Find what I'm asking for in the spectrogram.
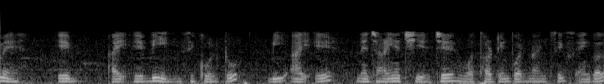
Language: Gujarati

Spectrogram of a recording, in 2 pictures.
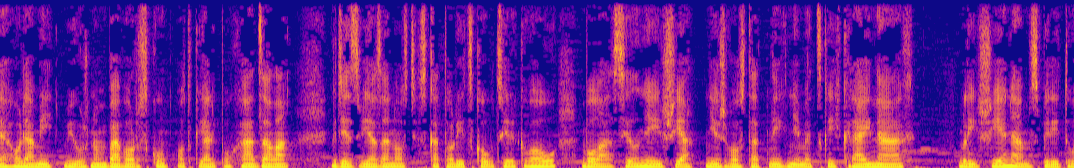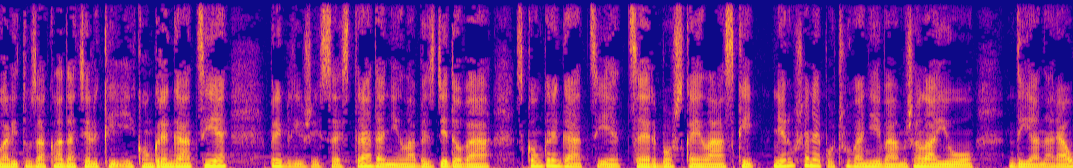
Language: Slovak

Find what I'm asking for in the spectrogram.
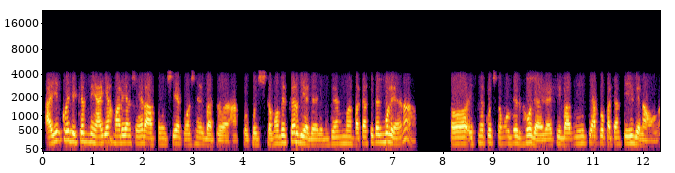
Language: Urdu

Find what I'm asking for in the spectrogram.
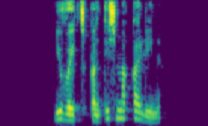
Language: Kabyle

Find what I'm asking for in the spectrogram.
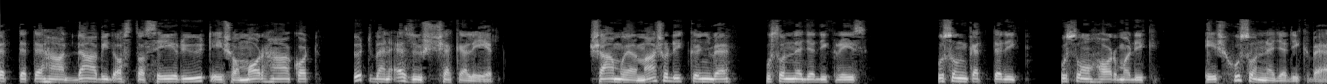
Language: Hungarian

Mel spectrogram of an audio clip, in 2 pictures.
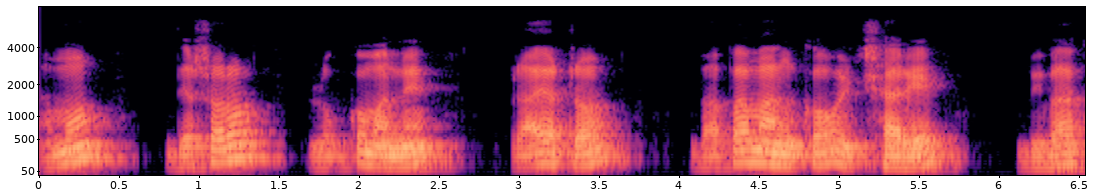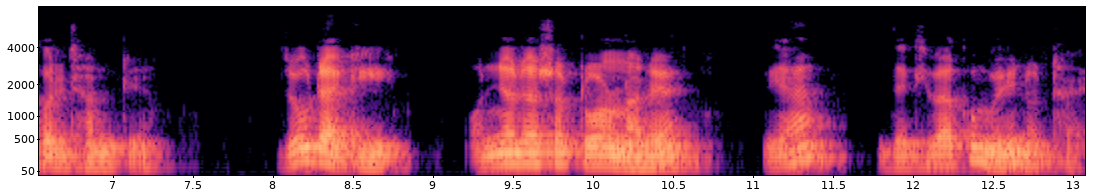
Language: Odia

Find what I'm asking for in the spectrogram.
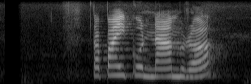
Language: Nepali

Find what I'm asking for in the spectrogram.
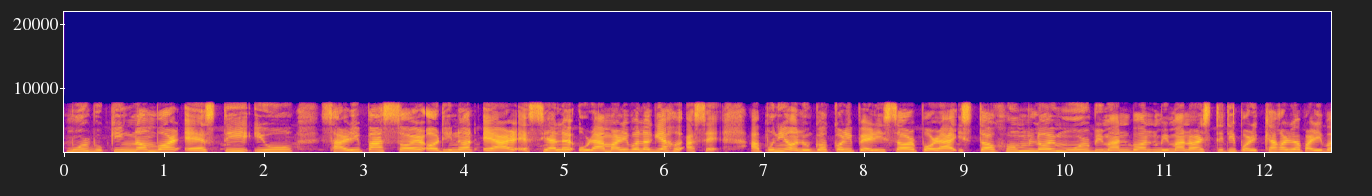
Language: Assamese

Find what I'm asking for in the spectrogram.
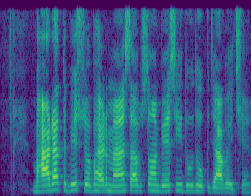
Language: Maithili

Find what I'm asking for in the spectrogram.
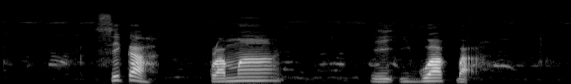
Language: Baoulé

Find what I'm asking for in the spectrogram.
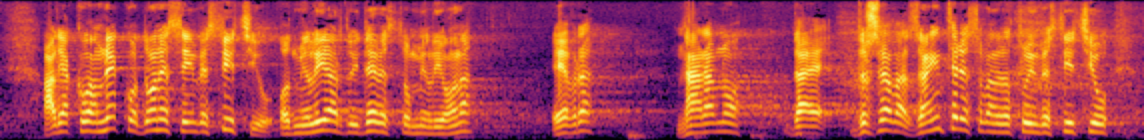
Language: Serbian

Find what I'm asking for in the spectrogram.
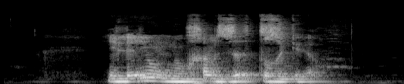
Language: Kabyle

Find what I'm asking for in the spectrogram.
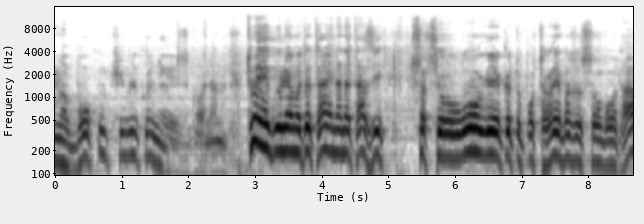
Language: Bulgarian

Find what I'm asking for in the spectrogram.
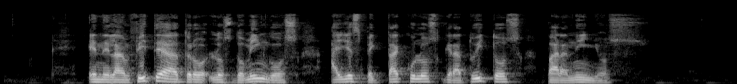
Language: Spanish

